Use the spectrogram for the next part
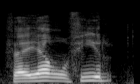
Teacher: أما عند الوقف بالسكون فيغفر، فتكون الراء ساكنة مسبوقة بكسرة فنرقق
